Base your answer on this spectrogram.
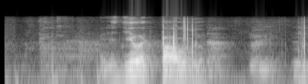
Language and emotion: Russian, neutral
